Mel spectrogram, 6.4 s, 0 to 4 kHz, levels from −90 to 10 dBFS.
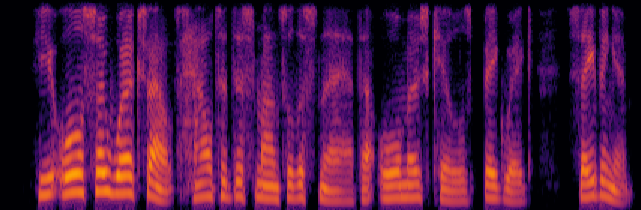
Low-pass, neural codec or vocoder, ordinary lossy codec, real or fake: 3.6 kHz; none; Opus, 32 kbps; real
